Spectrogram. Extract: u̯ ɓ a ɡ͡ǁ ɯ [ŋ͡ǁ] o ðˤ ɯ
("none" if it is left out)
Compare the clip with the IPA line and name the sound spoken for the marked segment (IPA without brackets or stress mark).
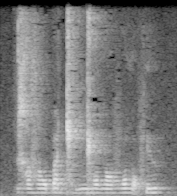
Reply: ŋ͡ǁ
